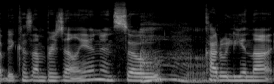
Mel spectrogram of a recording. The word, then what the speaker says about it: Carolina: I'm Brazilian and so Karolina is how you say my name in Portuguese and so in Brazil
